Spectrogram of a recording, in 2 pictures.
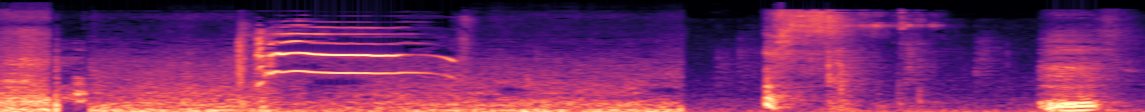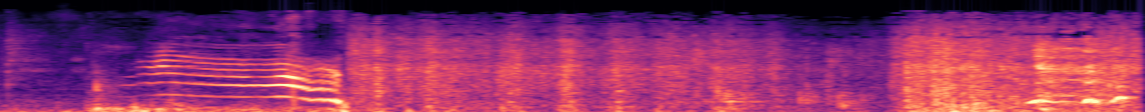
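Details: Domestic cat from a funny pet compilation giving two drawn-out harmonic meows, the second falling then rising, with bursts of background music and brief speech between them.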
